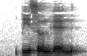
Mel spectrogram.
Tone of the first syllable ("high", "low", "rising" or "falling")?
falling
